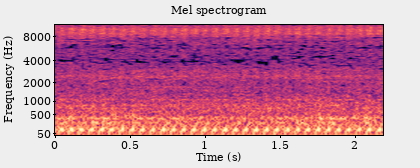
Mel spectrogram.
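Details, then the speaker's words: Vespa Matic scooter that suddenly wouldn't start, with battery now reading 12.6–12.7 V after the fix: finally starts and settles to a steady, even single-cylinder putter at idle with no knocks. Charging reads 14.6 V running. Normal idle. "alhamdulillah ahirnya nyala motornya"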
